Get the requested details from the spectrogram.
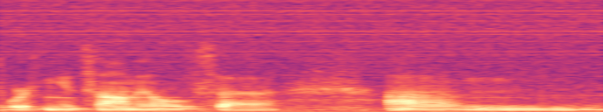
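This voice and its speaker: Against noticeable background noise, a man with a western Canadian accent speaks at a very deep, low pitch. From western Canada, British Columbia. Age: 40s. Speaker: poet. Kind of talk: interview. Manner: halting, many fillers.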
